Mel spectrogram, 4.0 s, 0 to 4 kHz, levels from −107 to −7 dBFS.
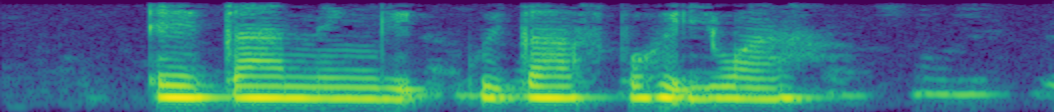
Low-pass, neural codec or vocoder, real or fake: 3.6 kHz; none; real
